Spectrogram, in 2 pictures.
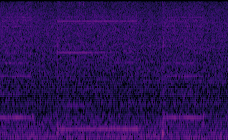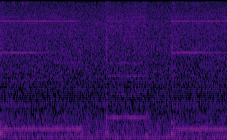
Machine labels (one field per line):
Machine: slide rail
